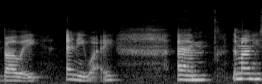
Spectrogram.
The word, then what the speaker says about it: Bowie: to say his name I say David Bowie but apparently it's David Bowie anyway and the man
